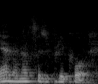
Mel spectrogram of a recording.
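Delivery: unexcited, casual voice. Show host showing how the hosts talk once they stop, lowered voice. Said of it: "but then we lower our voice".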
